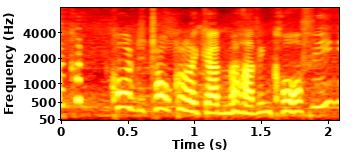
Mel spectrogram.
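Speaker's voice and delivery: quick, refined, upper-crust posh British accent. Speaker who picks up accents tries talking differently for a listener: posh British accent. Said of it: "So that sounds like you're meeting the Queen".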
